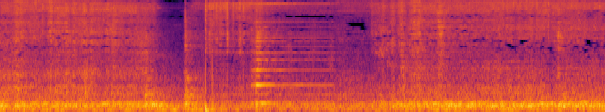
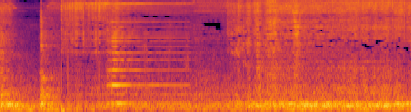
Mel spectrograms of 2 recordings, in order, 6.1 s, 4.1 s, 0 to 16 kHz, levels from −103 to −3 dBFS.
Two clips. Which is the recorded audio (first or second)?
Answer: second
